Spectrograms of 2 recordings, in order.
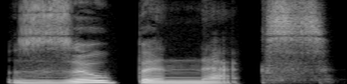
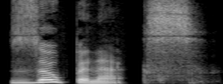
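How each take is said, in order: First: The word is said slowly, syllable by syllable. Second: The word is said at a normal conversational speed.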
